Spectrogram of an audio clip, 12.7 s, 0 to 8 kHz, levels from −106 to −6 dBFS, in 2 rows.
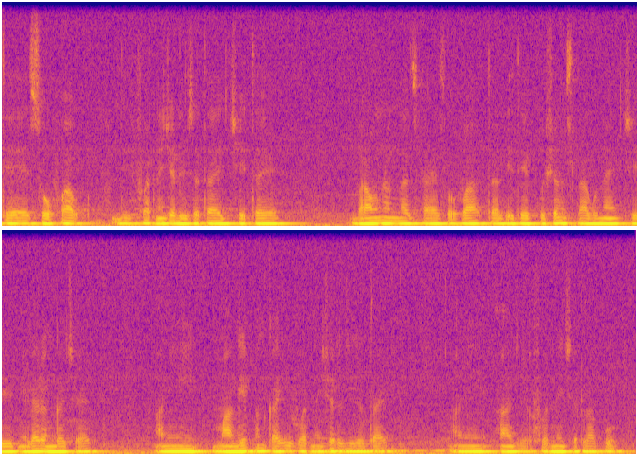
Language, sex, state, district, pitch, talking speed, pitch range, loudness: Marathi, male, Maharashtra, Aurangabad, 95 Hz, 130 wpm, 95-100 Hz, -14 LUFS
